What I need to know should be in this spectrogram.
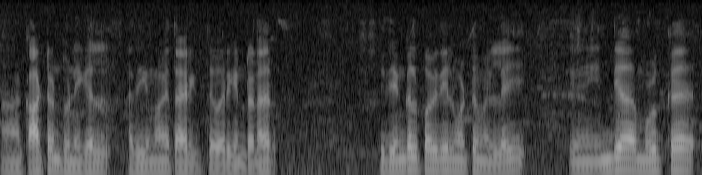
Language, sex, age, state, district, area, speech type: Tamil, male, 18-30, Tamil Nadu, Kallakurichi, rural, spontaneous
